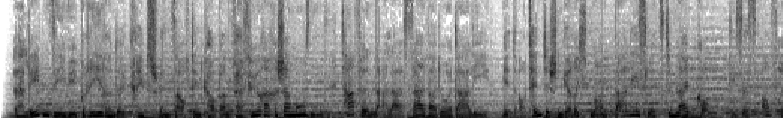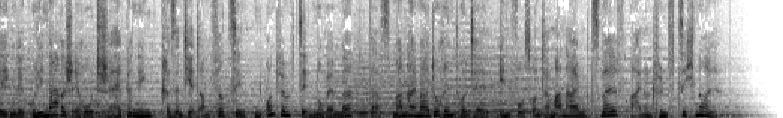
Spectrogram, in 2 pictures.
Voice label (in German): Sprecherin Werbung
